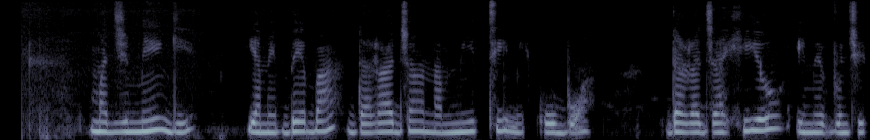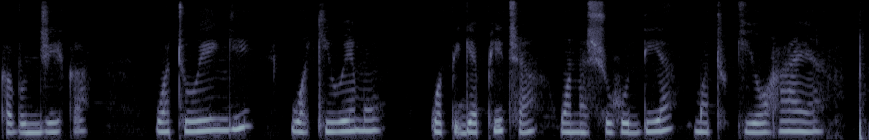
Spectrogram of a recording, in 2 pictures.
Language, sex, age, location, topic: Swahili, female, 18-24, Kisii, health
